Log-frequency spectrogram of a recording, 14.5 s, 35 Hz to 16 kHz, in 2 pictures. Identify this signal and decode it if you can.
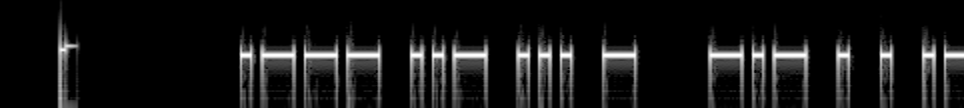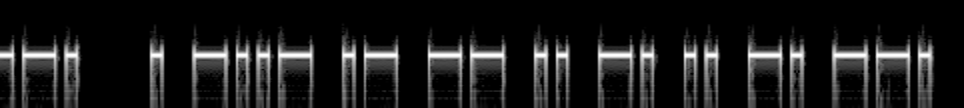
Morse code, heard as a keyed tone, about 15 wpm, 700 Hz. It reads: JUST KEEP EXAMINING
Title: Pangram Challenge v2 - 15wpm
